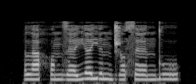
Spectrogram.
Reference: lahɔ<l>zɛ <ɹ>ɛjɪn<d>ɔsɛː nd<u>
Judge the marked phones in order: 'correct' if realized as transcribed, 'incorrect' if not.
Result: incorrect, incorrect, incorrect, correct

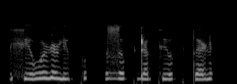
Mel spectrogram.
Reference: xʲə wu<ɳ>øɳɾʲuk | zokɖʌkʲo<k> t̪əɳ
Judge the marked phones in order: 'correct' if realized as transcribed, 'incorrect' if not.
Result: correct, correct

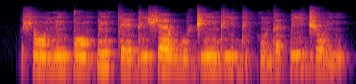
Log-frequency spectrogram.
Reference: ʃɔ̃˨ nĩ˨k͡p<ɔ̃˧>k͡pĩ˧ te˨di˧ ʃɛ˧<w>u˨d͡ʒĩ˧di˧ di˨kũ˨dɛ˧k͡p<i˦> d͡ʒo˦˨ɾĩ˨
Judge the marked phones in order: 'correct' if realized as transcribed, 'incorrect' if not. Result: incorrect, correct, correct

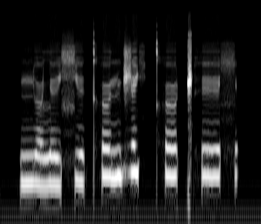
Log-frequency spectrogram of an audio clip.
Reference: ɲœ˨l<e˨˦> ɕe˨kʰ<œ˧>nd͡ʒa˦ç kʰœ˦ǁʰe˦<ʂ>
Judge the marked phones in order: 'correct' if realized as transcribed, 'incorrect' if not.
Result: incorrect, correct, incorrect

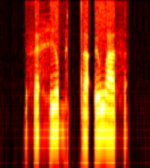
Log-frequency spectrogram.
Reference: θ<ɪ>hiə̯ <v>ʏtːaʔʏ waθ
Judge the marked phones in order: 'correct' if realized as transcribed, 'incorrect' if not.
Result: incorrect, incorrect

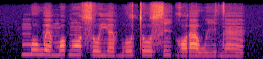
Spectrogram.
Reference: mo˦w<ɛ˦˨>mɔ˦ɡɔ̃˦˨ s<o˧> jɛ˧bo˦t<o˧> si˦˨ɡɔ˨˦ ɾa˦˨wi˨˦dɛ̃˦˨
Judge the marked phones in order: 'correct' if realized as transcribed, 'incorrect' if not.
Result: incorrect, correct, incorrect

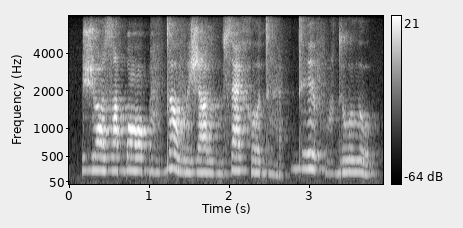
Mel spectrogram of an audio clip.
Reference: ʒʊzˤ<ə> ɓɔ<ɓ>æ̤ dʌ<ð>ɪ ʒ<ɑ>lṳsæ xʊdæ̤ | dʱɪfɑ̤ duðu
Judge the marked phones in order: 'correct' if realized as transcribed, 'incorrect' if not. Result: correct, correct, incorrect, correct

